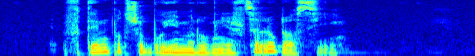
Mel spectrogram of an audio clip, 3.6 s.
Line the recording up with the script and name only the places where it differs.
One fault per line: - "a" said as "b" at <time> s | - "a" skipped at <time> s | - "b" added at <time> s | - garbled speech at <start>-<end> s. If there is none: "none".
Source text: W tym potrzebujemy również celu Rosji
none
